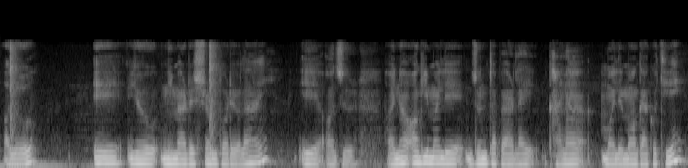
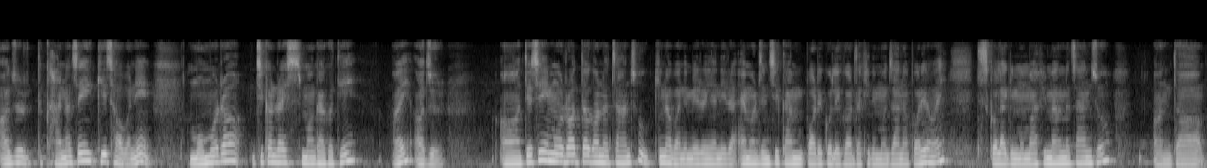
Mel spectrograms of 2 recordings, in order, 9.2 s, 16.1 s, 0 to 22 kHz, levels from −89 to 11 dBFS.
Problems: background sounds at intervals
